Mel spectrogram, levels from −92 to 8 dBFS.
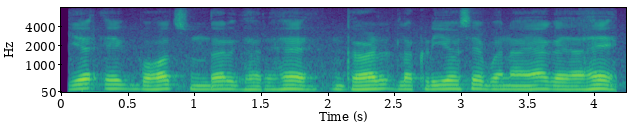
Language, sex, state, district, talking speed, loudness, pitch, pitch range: Hindi, male, Arunachal Pradesh, Lower Dibang Valley, 170 wpm, -16 LUFS, 135 Hz, 130-145 Hz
